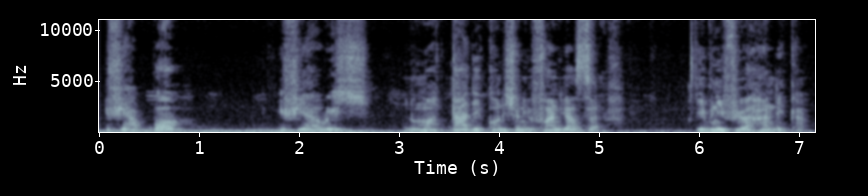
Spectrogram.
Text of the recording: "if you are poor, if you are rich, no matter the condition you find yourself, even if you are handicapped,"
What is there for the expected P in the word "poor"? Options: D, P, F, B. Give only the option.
B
